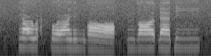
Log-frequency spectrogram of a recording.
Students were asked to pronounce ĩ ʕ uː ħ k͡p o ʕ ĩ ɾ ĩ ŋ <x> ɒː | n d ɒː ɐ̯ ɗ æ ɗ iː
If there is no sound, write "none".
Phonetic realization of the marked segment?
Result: ɡ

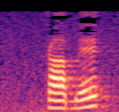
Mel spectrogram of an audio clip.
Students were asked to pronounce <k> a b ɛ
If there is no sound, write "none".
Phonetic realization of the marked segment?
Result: k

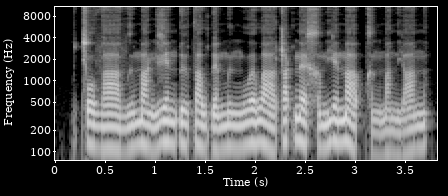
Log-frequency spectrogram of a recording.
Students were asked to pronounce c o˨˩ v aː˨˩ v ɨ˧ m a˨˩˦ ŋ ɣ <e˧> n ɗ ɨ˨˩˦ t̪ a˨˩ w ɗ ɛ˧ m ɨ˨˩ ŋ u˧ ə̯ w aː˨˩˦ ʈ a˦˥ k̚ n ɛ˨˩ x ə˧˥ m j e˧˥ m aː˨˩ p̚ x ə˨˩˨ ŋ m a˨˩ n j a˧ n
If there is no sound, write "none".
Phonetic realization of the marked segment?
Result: e˧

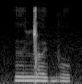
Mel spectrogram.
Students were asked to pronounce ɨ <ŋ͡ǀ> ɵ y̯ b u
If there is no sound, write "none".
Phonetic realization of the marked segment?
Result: ŋ͡ǀ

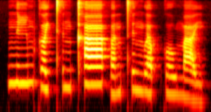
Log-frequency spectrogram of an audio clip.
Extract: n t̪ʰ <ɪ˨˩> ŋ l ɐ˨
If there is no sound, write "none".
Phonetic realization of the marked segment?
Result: ɪ˧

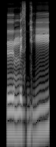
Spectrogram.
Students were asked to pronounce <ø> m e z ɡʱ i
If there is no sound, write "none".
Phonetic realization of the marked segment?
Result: ø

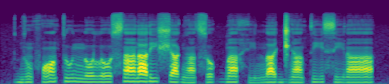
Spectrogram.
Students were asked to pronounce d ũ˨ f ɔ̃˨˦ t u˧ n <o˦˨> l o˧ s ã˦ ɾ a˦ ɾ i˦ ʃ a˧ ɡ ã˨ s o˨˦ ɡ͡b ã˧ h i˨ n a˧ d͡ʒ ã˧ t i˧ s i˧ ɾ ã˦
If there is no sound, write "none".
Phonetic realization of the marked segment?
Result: o˧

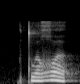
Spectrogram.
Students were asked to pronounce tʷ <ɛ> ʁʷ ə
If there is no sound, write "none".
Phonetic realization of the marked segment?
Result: ə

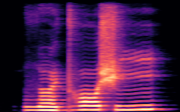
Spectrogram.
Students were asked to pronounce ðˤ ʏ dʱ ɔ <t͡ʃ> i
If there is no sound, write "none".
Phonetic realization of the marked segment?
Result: ʃ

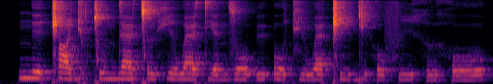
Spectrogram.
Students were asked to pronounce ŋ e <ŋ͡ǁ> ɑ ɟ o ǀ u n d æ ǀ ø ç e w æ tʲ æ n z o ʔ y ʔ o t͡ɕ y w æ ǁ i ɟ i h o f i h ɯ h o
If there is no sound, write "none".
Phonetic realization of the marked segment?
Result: ǁ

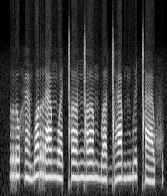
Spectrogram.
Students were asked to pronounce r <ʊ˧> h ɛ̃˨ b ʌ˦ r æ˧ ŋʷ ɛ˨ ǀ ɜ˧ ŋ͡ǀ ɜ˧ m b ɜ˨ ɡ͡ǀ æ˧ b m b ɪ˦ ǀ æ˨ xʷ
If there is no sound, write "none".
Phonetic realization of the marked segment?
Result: ʊ˧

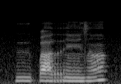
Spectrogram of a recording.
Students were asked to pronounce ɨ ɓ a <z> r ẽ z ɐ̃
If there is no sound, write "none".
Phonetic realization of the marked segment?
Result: none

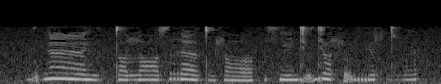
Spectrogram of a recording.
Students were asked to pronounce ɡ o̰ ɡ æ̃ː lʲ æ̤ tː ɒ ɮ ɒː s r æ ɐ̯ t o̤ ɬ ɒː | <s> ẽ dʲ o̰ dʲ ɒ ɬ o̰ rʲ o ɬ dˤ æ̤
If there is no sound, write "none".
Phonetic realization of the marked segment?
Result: sʲ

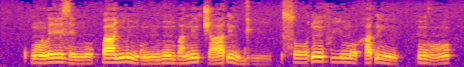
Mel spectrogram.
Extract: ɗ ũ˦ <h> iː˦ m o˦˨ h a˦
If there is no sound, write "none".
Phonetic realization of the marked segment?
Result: f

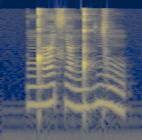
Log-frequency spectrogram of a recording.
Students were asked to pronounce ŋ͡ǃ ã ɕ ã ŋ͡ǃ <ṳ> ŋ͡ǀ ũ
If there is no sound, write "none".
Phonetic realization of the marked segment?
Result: ṳ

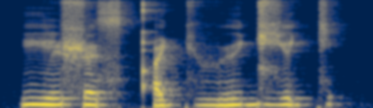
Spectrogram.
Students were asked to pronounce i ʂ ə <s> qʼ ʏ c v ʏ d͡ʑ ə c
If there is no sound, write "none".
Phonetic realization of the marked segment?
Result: s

